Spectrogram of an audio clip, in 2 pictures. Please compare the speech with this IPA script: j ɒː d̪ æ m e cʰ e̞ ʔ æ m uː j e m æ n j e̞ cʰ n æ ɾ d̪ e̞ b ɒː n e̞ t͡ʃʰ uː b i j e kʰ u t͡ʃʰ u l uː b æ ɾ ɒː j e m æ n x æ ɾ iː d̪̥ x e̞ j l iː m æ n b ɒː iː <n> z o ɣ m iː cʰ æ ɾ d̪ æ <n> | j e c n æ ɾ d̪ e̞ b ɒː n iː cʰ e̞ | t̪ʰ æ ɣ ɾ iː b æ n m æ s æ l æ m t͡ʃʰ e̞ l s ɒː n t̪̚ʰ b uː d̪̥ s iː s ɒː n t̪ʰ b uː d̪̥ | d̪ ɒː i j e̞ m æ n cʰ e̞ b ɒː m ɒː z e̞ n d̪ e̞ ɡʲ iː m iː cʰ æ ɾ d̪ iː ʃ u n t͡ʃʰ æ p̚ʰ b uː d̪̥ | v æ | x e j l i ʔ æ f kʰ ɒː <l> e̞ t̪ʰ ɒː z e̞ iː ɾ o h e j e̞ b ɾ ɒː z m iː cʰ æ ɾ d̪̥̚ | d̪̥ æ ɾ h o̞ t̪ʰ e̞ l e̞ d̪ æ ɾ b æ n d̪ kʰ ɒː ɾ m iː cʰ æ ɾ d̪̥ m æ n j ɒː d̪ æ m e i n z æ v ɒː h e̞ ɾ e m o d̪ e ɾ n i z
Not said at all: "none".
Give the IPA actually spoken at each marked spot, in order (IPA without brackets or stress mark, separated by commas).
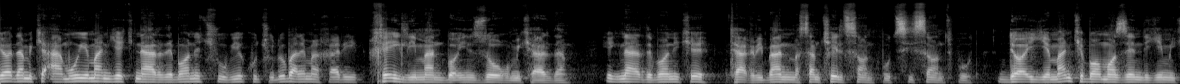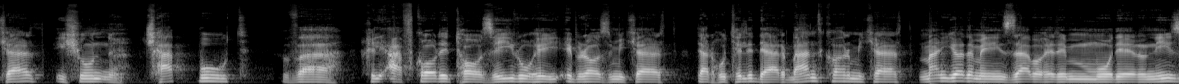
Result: n, m, ɾ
